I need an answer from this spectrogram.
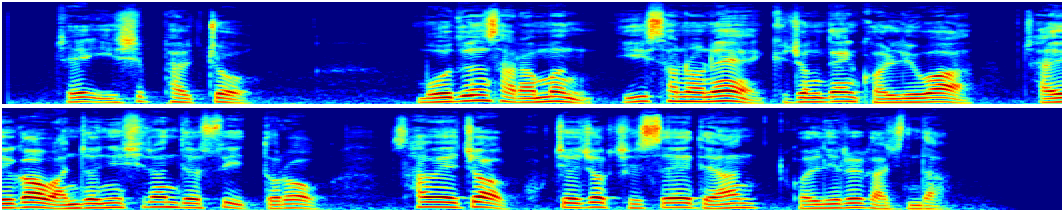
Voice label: Korean

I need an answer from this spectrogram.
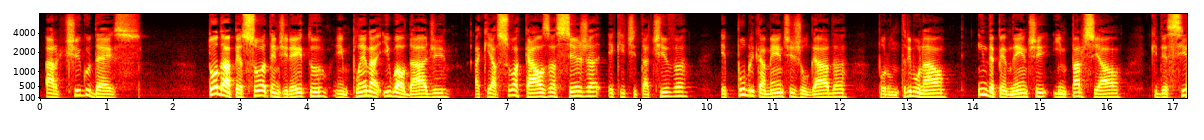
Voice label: Portuguese

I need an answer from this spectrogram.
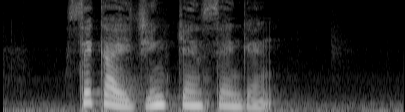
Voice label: Japanese title

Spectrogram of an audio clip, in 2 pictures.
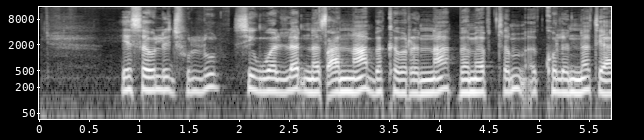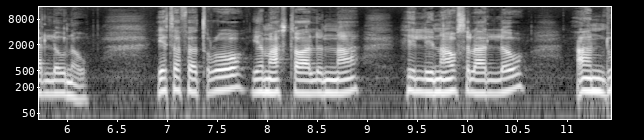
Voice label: Amharic

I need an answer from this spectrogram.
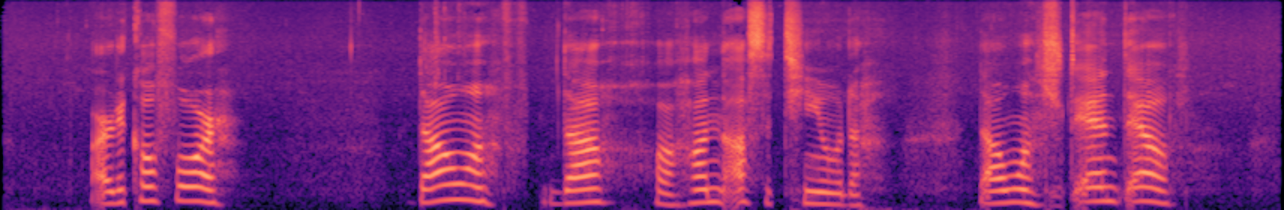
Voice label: Apache

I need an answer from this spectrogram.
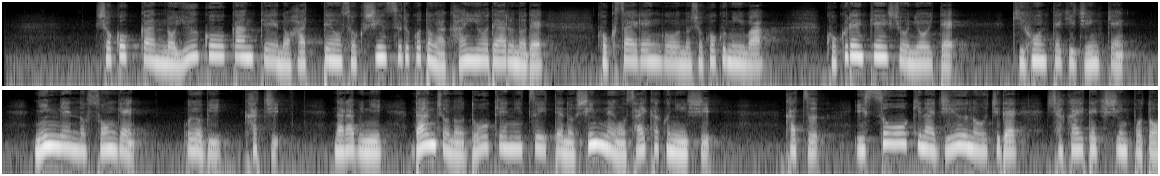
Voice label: Japanese

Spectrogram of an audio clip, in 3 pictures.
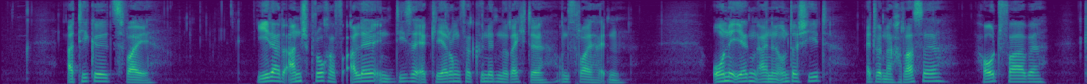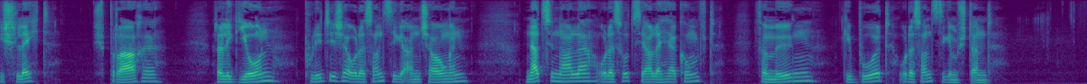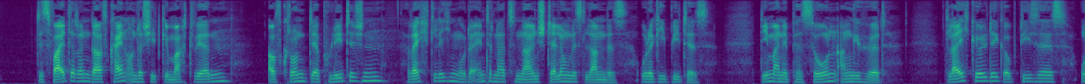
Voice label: German

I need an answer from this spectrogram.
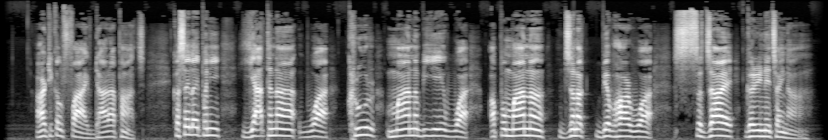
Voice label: Nepali

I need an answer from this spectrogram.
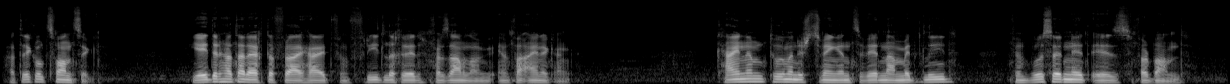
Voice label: Yiddish

